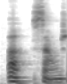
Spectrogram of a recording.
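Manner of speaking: "uh" said as a short, soft, relaxed schwa; schwa demo. Shown as a demonstration. Teacher models the schwa for her class, soft and relaxed. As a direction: model the "uh" as a lax, neutral vowel. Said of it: "which we know is called the schwa".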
